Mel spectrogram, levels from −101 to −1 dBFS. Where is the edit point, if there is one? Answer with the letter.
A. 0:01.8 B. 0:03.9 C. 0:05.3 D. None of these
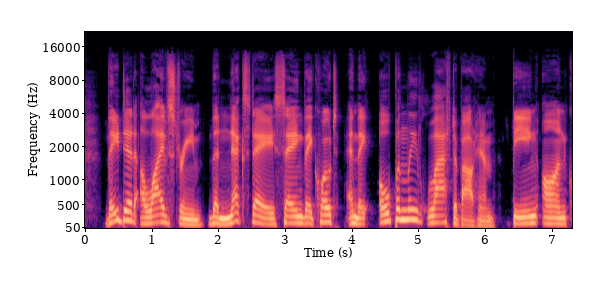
B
